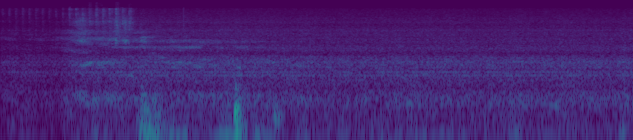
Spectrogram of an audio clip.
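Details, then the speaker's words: Dometic RV furnace after replacing the squeaking blower motor: a couple of thumps at light-off, then a soft, steady blower rumble with hot air and no squeak or squeal. Normal running, no squeal. "There we go. It's working. Yep. We got hot air coming out. I hear no squeaking."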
